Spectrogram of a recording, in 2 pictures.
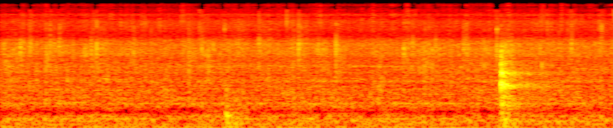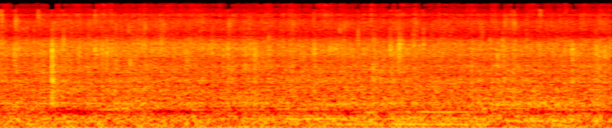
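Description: Marinated chicken with salt, chili powder, turmeric and coriander powder sizzles steadily in a frying pan for a chili chicken curry, with one brief scrape of stirring near the middle; no one speaks.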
